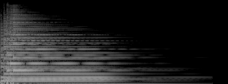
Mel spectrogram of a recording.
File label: E 5th, Guitar, Open F; strummed; JGuitar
